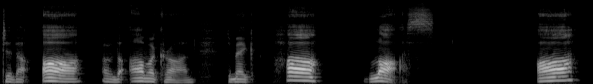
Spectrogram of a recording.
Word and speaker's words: omicron: Omicron literally means small o, omicron, so we pronounce it with a short o sound, as in ah.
